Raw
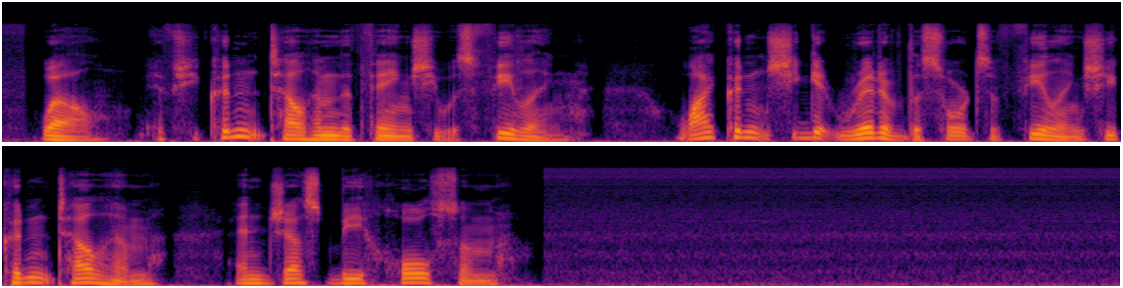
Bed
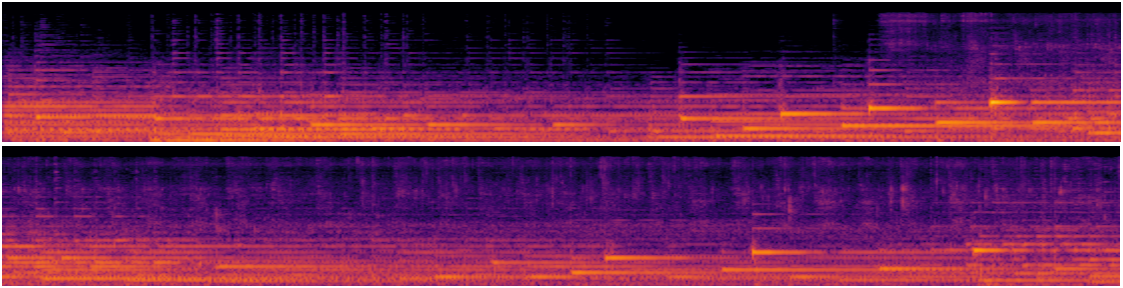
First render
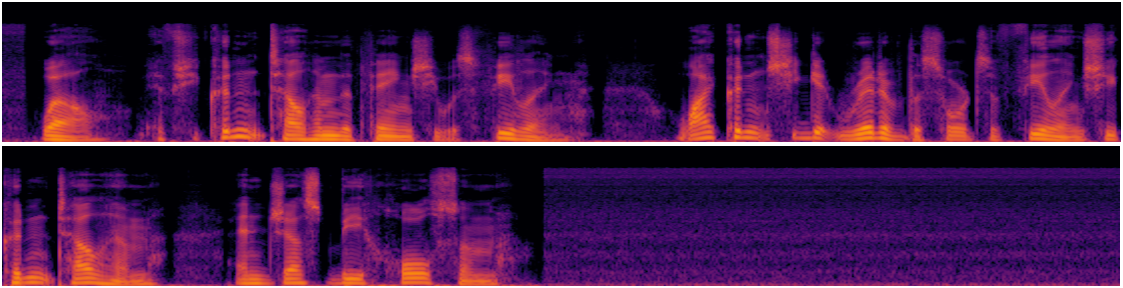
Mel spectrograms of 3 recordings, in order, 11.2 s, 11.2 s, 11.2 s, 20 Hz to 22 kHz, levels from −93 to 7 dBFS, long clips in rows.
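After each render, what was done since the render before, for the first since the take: 1.52–2.77 air absorption 160 m; 3.88–4.94 air absorption 130 m; 6.05–6.86 dynamic EQ 2100 Hz, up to +5 dB, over -50 dBFS, Q 1.4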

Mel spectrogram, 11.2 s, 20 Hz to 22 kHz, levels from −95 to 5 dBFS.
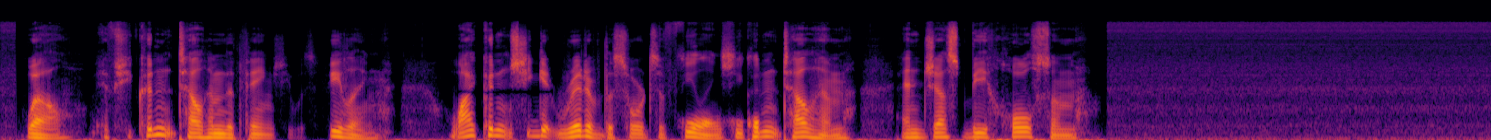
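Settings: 1.87–2.53 upward expander 2.5:1, over -35 dBFS; 3.42–4.15 Butterworth band-stop 1500 Hz, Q 2.8; 5.07–5.69 EQ curve 370 Hz 0 dB, 540 Hz +15 dB, 980 Hz -28 dB, 1600 Hz -27 dB, 2600 Hz -20 dB, 4300 Hz +7 dB, 6700 Hz -23 dB, 12000 Hz 0 dB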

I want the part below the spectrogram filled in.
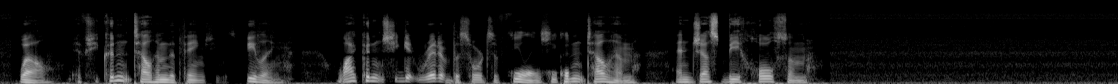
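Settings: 0.96–2.77 high shelf 5100 Hz +9 dB; 3.51–4.45 HPF 91 Hz -> 390 Hz; 6.87–7.61 high shelf 3400 Hz +10.5 dB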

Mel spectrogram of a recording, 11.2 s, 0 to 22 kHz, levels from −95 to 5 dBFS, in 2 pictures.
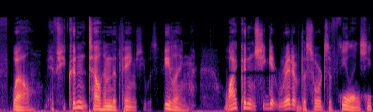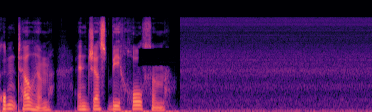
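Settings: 7.69–8.2 spectral repair 1900–3800 Hz after; bell 2000 Hz +6.5 dB 1.5 oct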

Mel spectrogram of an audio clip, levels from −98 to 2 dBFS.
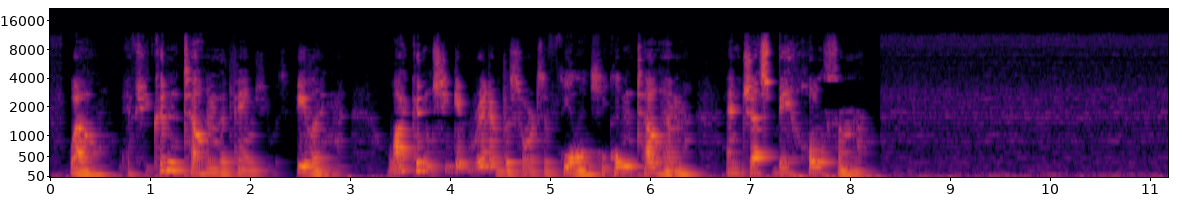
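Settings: metallic resonator 88 Hz, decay 0.46 s, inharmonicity 0.008; wow and flutter 27 cents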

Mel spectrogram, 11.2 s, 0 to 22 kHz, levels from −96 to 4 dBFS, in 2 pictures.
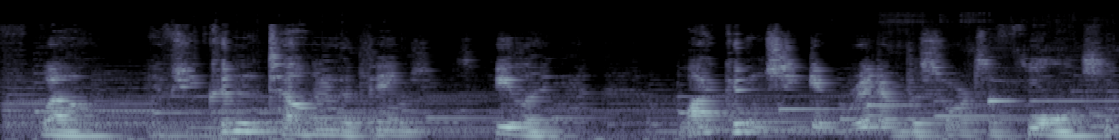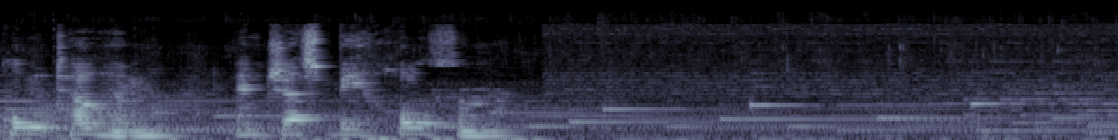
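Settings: add bed -22 dB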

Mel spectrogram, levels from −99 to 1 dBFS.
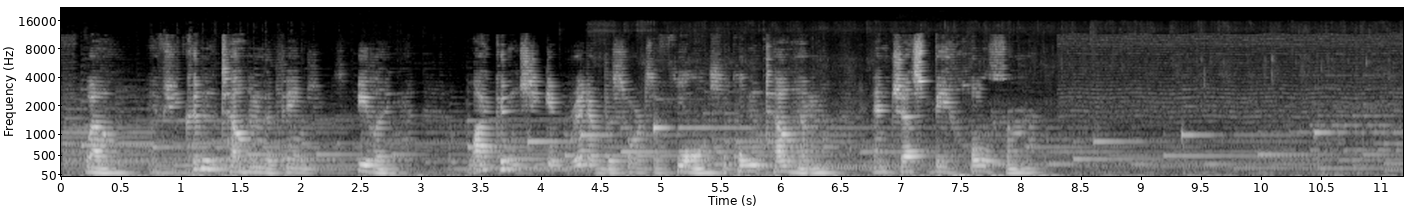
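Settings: gain +11 dB

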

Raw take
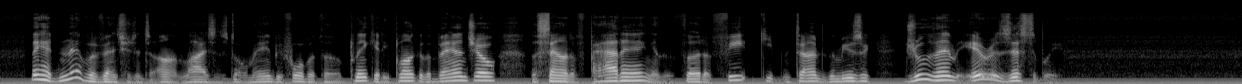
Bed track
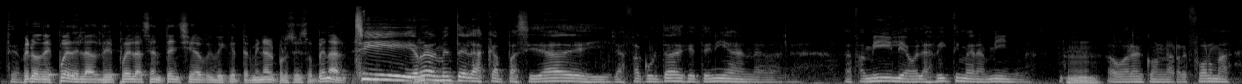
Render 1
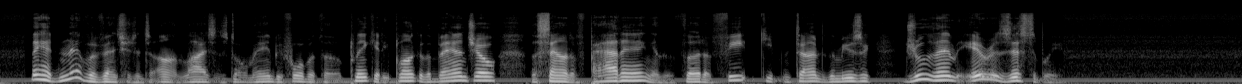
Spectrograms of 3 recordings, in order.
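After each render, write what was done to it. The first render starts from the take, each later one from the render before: de-hum 50 Hz, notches 2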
